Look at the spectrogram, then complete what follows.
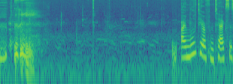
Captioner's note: clears throat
